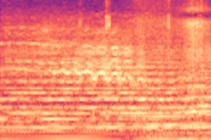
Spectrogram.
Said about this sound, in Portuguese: O cavalo ficou irritado e chamou os outros monstros.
